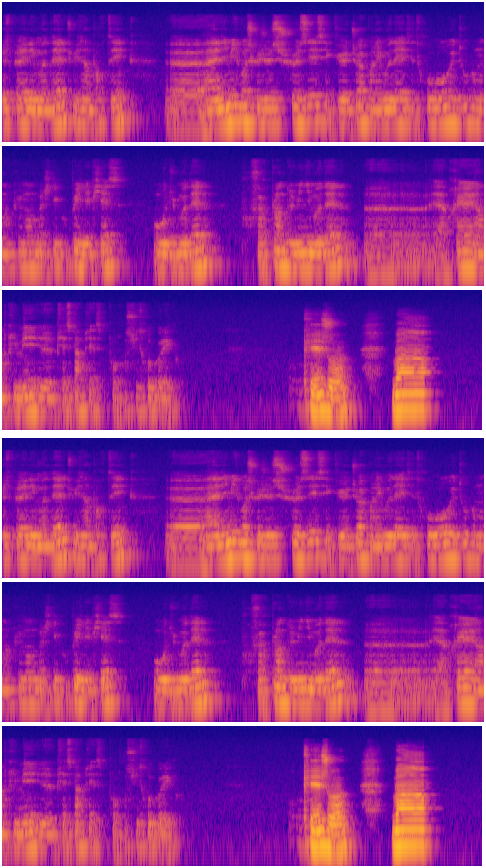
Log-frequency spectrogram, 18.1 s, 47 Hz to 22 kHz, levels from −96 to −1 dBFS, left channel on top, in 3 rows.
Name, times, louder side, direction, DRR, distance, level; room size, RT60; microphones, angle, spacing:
voice 1, 0.0-7.5 7.9-8.7 9.0-14.2, right 1 dB, 40° left, 3.2 m, -35 dB
voice 2, 15.8-17.3, right 4 dB, 60° right, 0.7 m, -23 dB
9.0 x 4.5 x 3.0 m
head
